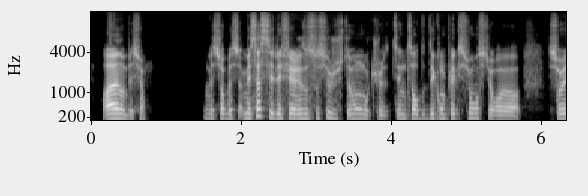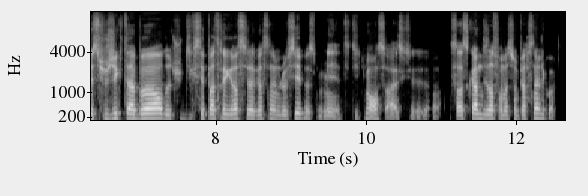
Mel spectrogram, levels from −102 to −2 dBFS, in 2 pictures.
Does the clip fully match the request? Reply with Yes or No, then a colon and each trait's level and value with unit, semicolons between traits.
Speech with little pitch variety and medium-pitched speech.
Yes: narrow, 1.5 semitones; medium, 150 Hz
